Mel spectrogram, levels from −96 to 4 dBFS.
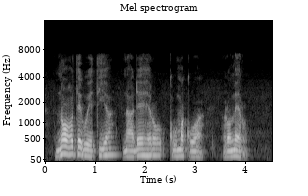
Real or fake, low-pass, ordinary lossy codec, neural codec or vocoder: fake; 7.2 kHz; MP3, 64 kbps; codec, 16 kHz, 16 kbps, FunCodec, trained on LibriTTS, 50 frames a second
